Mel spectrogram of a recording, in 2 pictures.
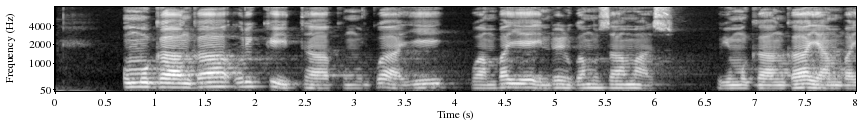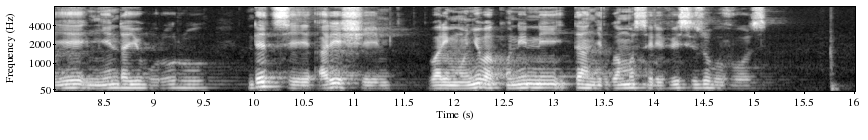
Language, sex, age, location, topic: Kinyarwanda, male, 25-35, Huye, health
